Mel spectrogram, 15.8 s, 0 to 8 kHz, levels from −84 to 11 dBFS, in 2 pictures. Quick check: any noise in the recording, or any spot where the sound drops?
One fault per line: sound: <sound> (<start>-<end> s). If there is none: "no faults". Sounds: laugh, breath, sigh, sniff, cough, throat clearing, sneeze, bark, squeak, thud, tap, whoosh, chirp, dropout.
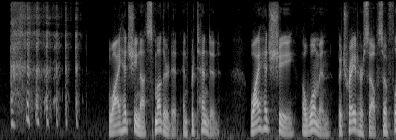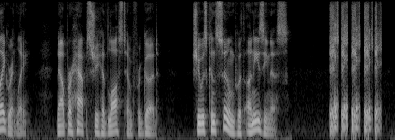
sound: laugh (0.2-1.8 s)
sound: laugh (14.5-15.6 s)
